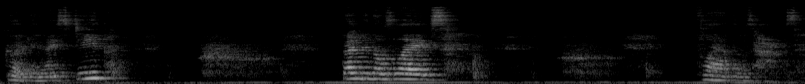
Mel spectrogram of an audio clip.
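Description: A woman's voice: medium pitch, lively intonation, drawn-out words, pauses often, heavy reverb, far from the mic, slight background noise. A woman fitness instructor cueing moves and counting reps while she works out, out of breath. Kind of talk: workout instruction.

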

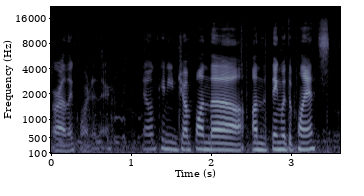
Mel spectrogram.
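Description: A woman's voice: on the low side, fairly even intonation, brisk, fairly bright tone, a little hiss or hum. A woman chatting casually while coaching a friend through a video game, in a dry, instructive way. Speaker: co-host guiding the player. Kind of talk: casual let's-play banter.

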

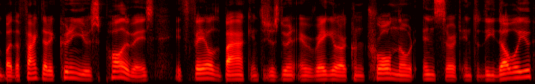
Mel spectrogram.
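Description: A man presenting a screen-recorded software tutorial, explaining step by step and often checking in with "right?" and "okay?". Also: fairly low pitch, clean tone, no echo. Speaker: tech presenter.

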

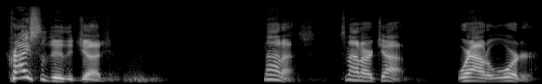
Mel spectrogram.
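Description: A male pastor giving a conversational sermon, reading scripture slowly and telling personal stories. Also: on the high side, sing-song, sharp tone, no room sound, rough recording.

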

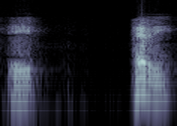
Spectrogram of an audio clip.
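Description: A man's voice: sits low, very slow, voice pushed up. A man voicing an earnest, melancholy male painter for an audiobook, speaking in a subdued, pleading way. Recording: tinny lo-fi with faint hiss.

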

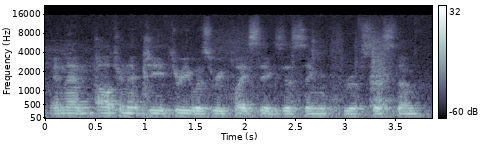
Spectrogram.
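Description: A man's voice: low voice, normal speed. A man standing in a meeting room, steadily walking a school board through bid items and prices. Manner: steady, explanatory, reads figures aloud. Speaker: architect presenting bids. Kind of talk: formal presentation at a meeting. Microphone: far camera. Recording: echoey room from far off, background hiss.

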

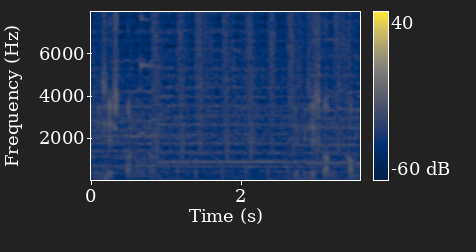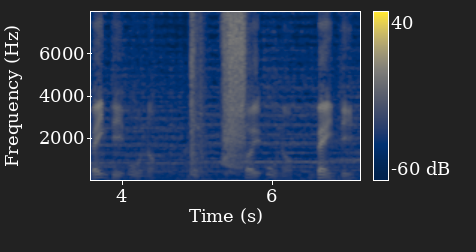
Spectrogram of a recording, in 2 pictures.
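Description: A young man from Spain with a Spanish accent, giving jokey, excitable commentary over a Minecraft let's play, yelping and shouting when surprised. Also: mid-range voice, slow pace, pauses often. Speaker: gaming YouTuber. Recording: game music playing behind. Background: game music.

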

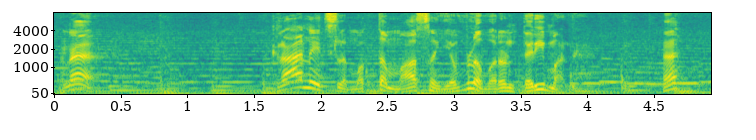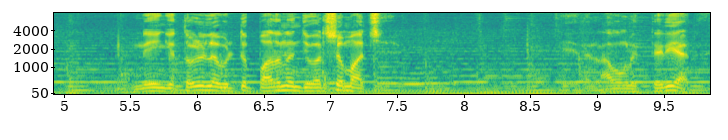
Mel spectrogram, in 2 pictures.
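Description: An actor playing a defiant young gang rival who bluntly challenges an elder. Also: male voice, mid-range voice, sing-song, moderate pace, pauses often, over loud music, close to an everyday voice.

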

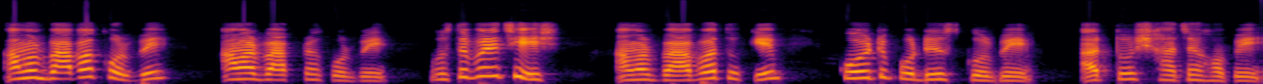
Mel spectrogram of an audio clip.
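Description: Woman doing a defiant young heroine: blunt, mocking threats, quick and high. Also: animated, no room sound, muffled recording. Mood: threatening.

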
